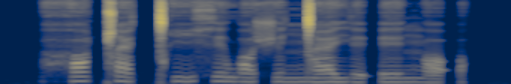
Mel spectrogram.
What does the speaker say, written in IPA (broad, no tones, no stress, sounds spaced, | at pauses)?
h ɒ ǁ æ ǀʰ i x e w ɒ ʃ e ŋ͡ǀ æ j e ʔ e ŋ ɒ ʔ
